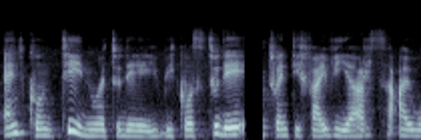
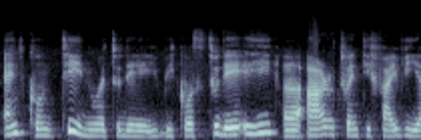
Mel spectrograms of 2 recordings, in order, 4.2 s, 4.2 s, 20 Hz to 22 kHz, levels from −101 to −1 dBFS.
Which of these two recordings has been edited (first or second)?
first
